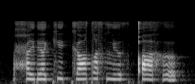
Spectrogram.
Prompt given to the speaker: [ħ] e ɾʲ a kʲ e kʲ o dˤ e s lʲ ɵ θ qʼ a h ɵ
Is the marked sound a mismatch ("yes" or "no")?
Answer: no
